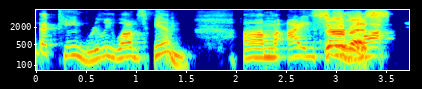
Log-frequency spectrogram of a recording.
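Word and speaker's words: Servais: Cervea seems to really, really love this team, and I think that team really loves him. Service. His name is Service. I keep saying it wrong.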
